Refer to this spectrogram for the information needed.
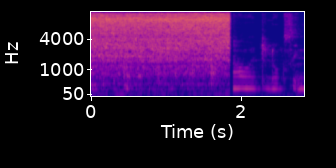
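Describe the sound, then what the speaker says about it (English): Tap water runs steadily over a grooming kit attachment, a loud continuous rush that cuts off partway, after which a voice talks over faint handling noises. "you can clean it with water"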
